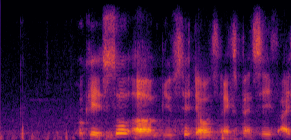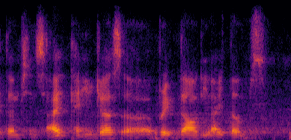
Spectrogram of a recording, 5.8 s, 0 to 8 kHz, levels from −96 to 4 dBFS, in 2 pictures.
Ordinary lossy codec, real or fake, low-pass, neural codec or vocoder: Opus, 24 kbps; fake; 7.2 kHz; vocoder, 22.05 kHz, 80 mel bands, WaveNeXt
